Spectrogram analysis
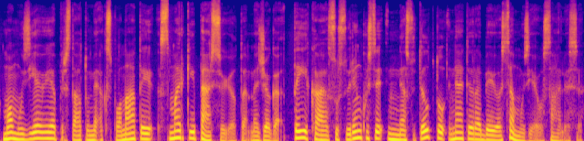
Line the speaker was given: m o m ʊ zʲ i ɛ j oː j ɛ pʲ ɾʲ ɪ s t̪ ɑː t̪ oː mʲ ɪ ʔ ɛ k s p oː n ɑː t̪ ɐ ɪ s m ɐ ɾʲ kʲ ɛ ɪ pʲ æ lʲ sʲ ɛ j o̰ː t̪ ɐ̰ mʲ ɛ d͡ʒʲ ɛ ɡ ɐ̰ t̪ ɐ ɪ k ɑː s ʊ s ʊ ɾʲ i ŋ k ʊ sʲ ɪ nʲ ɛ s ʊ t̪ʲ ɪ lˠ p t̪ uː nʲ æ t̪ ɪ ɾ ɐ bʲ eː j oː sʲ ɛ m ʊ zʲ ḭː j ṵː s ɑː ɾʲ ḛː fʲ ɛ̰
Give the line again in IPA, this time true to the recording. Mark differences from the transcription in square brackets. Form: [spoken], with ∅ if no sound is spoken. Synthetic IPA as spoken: m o m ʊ zʲ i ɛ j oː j ɛ pʲ ɾʲ ɪ s t̪ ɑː t̪ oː mʲ ɪ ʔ ɛ k s p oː n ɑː t̪ ɐ ɪ s m ɐ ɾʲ kʲ ɛ ɪ pʲ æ [ɾʲ] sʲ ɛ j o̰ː t̪ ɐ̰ mʲ ɛ d͡ʒʲ ɛ ɡ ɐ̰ t̪ ɐ ɪ k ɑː s ʊ s ʊ ɾʲ [ɪ] ŋ k ʊ sʲ ɪ nʲ ɛ s ʊ t̪ʲ ɪ lˠ p t̪ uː nʲ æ t̪ ɪ ɾ ɐ bʲ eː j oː sʲ ɛ m ʊ zʲ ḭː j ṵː s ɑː [lʲ] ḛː [sʲ] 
